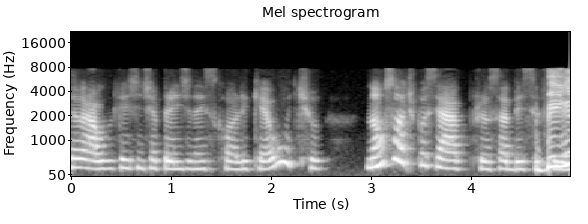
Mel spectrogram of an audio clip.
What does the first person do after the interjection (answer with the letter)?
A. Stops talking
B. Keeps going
A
